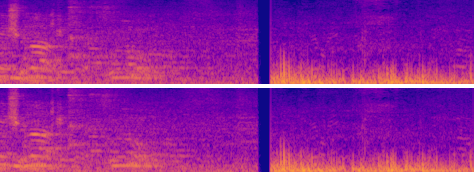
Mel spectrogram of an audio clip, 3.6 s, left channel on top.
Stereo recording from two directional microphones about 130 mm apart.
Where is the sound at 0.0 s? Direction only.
15° left (ahead or behind).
